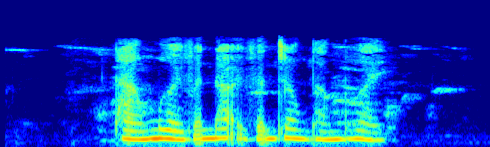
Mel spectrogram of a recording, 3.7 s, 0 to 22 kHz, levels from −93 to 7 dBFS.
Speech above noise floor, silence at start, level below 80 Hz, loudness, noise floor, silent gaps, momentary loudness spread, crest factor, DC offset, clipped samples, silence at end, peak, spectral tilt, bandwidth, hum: 35 dB; 0.85 s; -66 dBFS; -26 LUFS; -60 dBFS; none; 10 LU; 14 dB; under 0.1%; under 0.1%; 0.8 s; -14 dBFS; -4.5 dB/octave; 7.8 kHz; none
